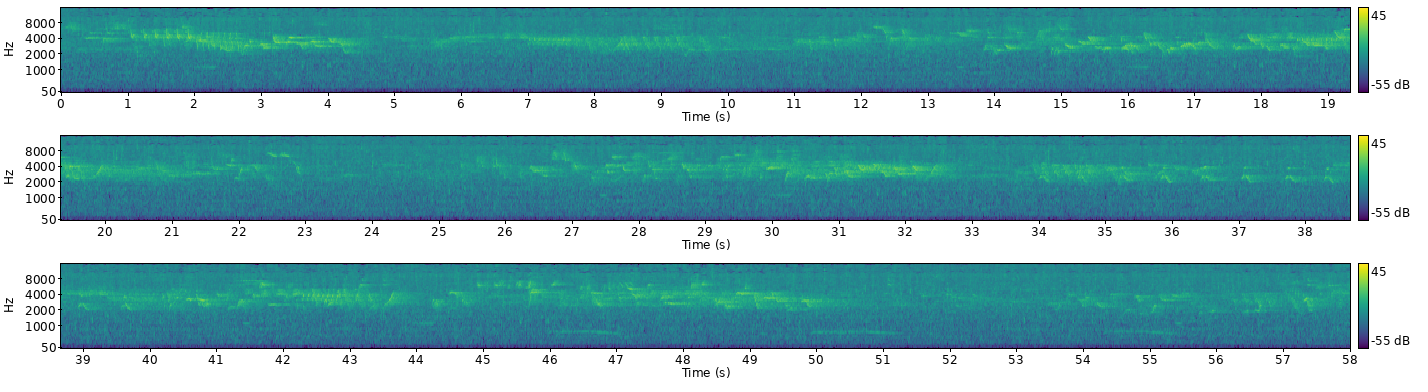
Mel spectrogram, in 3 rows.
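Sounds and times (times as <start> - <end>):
waterfall rushing: 53.8 - 58.0.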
